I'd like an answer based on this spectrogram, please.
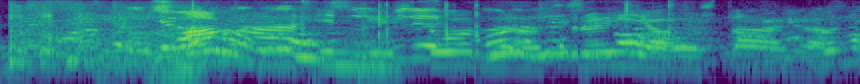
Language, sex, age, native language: Icelandic, female, 13, Icelandic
